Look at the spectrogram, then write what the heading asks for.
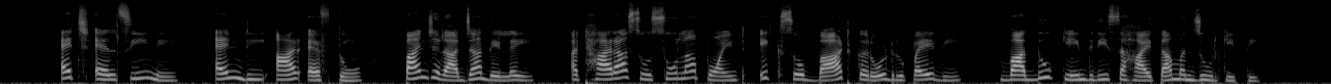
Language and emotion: Punjabi, neutral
